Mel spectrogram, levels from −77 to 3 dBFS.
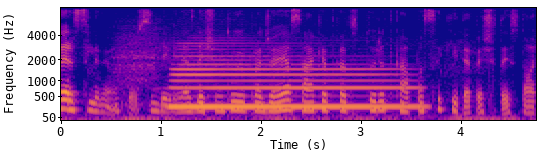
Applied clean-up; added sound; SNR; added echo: none; Wind instrument, woodwind instrument; -5 dB; none.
